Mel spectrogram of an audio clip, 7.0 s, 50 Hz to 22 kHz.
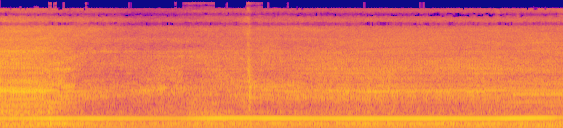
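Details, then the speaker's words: Vax 6131 vacuum, about 15 years old and heavily worn, with the handle snapped off. It uses paper bags; the bag is nearly half full and the filter is clogged. A steady motor whine with a strained airflow hiss: suction is badly reduced by the clogged filter. "Yeah, these use paper bags and the filter's quite clogged up as well. The bag isn't too full, but it's lost a lot of suction."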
